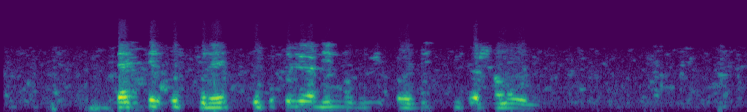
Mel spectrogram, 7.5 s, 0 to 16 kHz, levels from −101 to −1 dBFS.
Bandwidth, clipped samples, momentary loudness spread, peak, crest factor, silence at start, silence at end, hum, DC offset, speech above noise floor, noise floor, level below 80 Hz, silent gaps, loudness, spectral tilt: 3.8 kHz; under 0.1%; 16 LU; -2 dBFS; 24 dB; 1.15 s; 2.2 s; none; under 0.1%; 47 dB; -69 dBFS; -66 dBFS; none; -23 LUFS; -11 dB/octave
